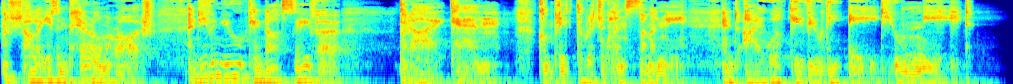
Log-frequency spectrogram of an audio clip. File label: female; Patron; mirage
